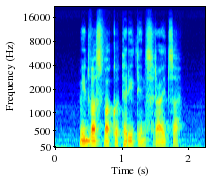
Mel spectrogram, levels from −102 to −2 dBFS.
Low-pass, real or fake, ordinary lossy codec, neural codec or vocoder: 19.8 kHz; fake; Opus, 64 kbps; autoencoder, 48 kHz, 128 numbers a frame, DAC-VAE, trained on Japanese speech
